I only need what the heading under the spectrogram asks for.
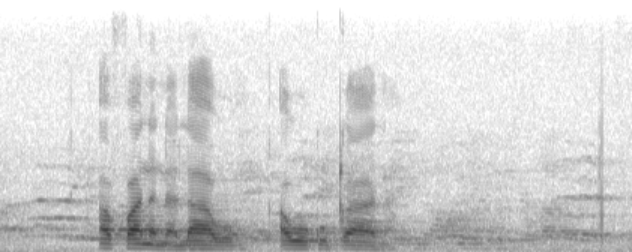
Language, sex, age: Zulu, male, 18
